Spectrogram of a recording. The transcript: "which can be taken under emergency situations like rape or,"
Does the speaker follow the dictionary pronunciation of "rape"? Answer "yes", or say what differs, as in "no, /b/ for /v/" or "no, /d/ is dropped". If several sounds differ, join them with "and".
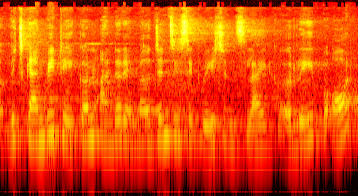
yes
